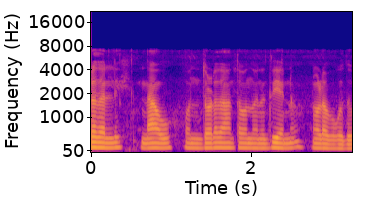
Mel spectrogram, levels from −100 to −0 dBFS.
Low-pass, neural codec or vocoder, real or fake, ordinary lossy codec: 7.2 kHz; none; real; none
